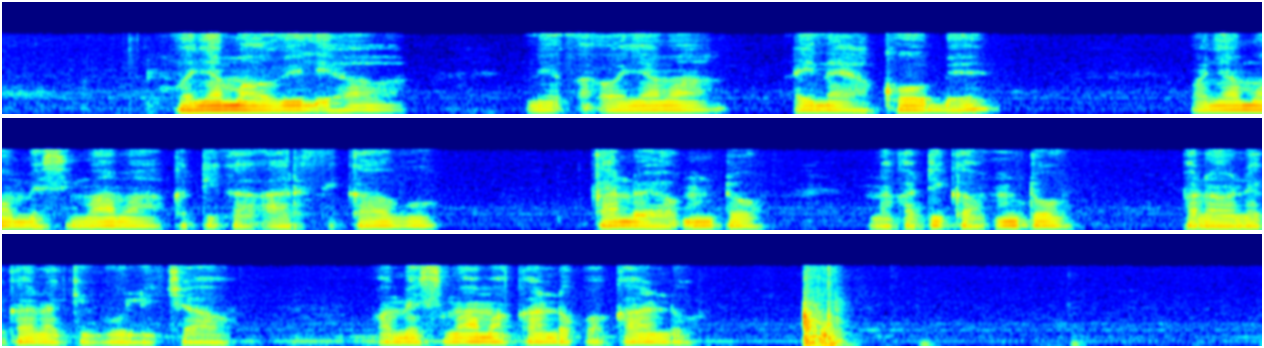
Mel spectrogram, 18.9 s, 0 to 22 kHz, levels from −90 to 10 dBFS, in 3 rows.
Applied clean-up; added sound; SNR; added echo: none; none; none; none.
